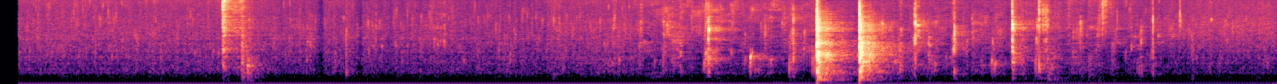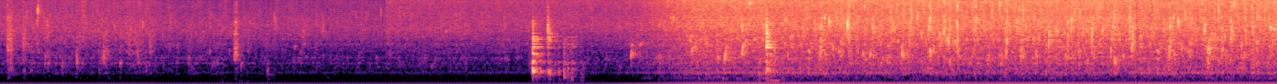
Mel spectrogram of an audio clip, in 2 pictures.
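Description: Pot of red pepper stew sizzling and bubbling, with loud knocks and clatters about six seconds in as fried fish pieces are put in with a wooden spatula. The sizzling grows louder and fuller for the last few seconds.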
